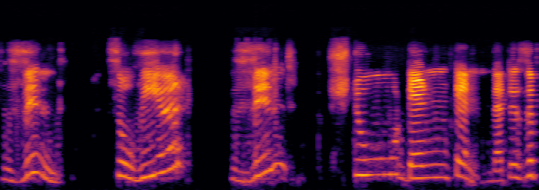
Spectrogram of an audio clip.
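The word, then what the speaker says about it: sind: you can see here what is the pronunciation for this is then very good so it is zinned so weird that is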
